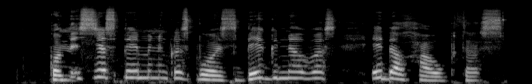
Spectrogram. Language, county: Lithuanian, Panevėžys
